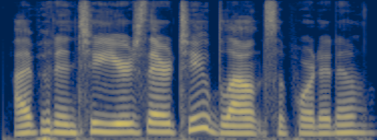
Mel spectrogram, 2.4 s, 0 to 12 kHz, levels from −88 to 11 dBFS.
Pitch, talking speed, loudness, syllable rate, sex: 195 Hz, 255 wpm, -16 LUFS, 6.0 syllables/s, female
